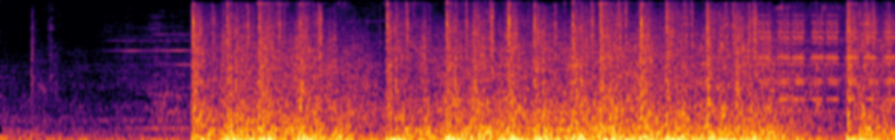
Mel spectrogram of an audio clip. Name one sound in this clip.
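Rapid gunfire blasts loudly and without a break.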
